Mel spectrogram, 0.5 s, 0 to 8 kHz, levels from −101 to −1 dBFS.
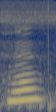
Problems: none marked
